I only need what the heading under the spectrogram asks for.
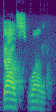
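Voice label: "daswhy", Nigerian Pidgin, female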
